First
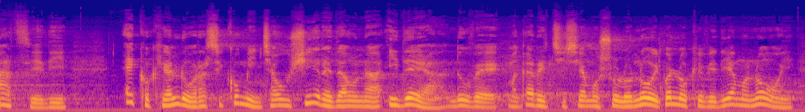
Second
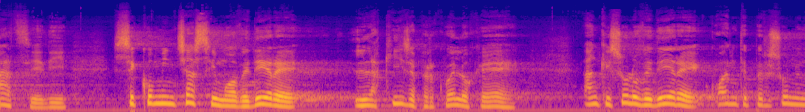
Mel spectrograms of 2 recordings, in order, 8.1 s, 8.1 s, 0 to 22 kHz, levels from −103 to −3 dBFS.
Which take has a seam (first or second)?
first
